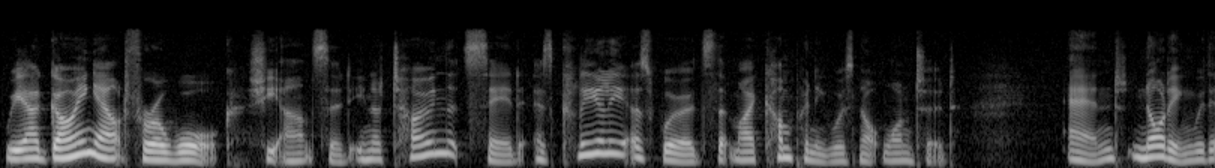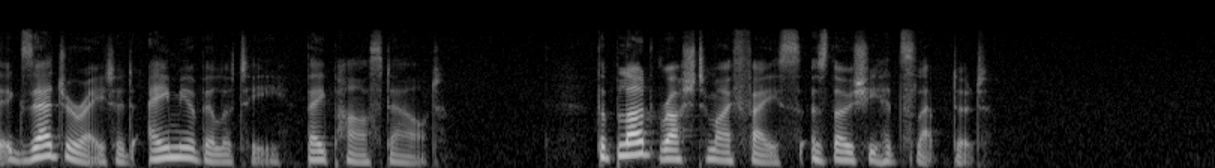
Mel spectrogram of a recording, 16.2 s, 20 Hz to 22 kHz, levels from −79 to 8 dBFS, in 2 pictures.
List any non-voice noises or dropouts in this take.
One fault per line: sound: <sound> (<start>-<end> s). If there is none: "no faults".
no faults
